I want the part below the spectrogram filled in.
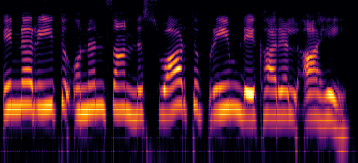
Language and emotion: Sindhi, neutral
